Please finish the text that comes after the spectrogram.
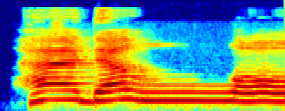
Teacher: Ha is short, dal is light, attached with lafz jalala, and then this lam will be heavy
